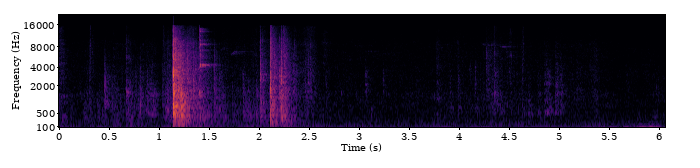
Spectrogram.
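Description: Plastic front cover of a Mitsubishi Mr. Slim split air conditioner's indoor unit being pulled off: two loud plastic clacks about one and two seconds in as it comes free, then fainter knocks as it is handled.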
